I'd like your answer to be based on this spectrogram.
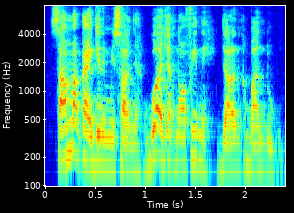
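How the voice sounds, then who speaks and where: A man's voice: fairly high pitch, rapid-fire, breathy edge. Casual pastor, man, jokey, acts out dialogues. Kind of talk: casual sermon.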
